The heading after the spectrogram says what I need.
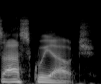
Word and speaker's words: Sasquatch: It's pronounced Sasquatch.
